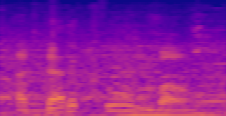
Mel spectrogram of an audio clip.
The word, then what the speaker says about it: Adetokounmpo: Pronunciation guide in the Milwaukee game notes. It is Adetokounmpo.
